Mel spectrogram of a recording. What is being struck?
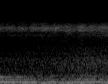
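Nothing is struck.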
